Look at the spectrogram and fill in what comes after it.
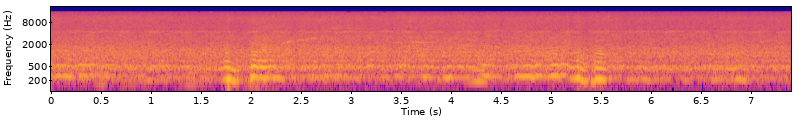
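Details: Natural buzzing of bees, a continuous low droning hum with layered overtones, a few louder surges near two and five seconds as bees fly nearer, with faint ambient hiss behind.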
